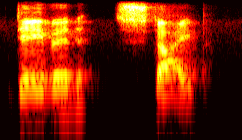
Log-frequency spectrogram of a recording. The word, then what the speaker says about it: Stipe: David Stipe.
